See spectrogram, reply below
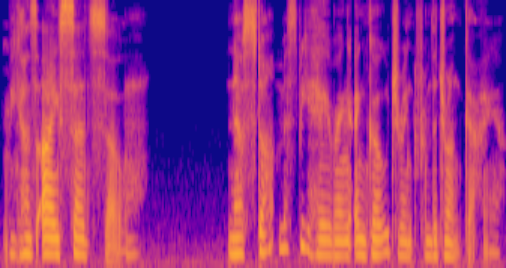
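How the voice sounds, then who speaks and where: A woman's voice: on the low side, dry recording, heavily acted. A woman voicing a possessive, seductive vampire in a whispered ASMR roleplay, doting on her lover with intimate, coaxing control. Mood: stern, threatening. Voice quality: breathy whisper with husky, creaky edge. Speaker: voice actor.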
